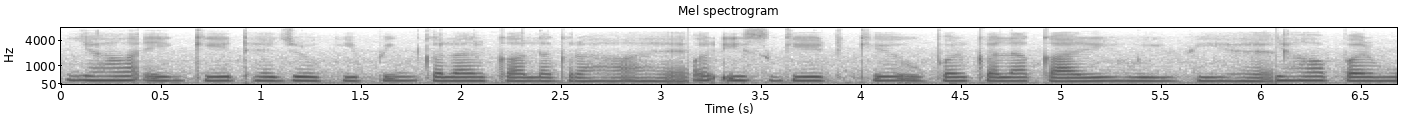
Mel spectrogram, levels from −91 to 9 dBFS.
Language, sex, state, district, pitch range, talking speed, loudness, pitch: Hindi, female, Chhattisgarh, Kabirdham, 190-210 Hz, 205 wpm, -29 LUFS, 200 Hz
